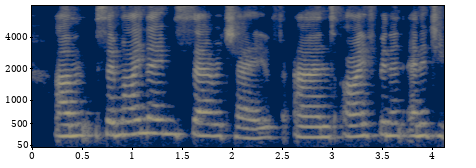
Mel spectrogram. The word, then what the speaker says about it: Chave: you here with beautiful Sarah Chavez and I'm pronouncing that correct um it's actually Sarah chave but what's really interesting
